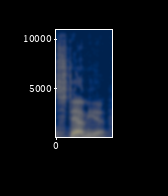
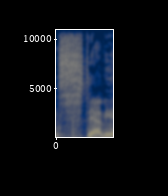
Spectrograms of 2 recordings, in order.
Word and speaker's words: stevia: It's called stevia. Contrary, it's not pronounced stevia, it's stevia, but they've got some great things.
